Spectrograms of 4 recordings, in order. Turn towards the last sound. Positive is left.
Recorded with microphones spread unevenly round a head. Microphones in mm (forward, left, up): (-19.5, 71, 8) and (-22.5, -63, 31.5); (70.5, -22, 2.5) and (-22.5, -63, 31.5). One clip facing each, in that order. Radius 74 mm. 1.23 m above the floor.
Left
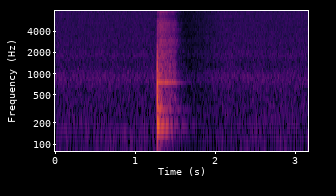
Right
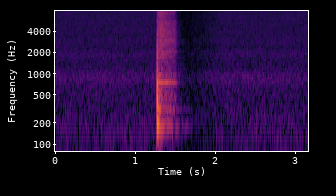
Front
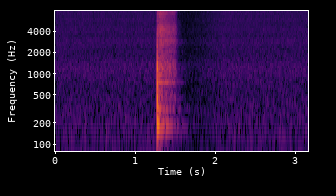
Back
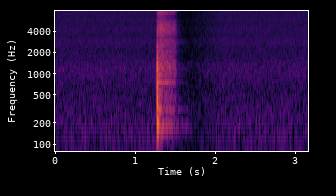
turn(degrees=-85)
